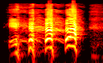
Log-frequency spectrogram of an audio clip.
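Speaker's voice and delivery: high, loud burst of laughter; big real laugh. Real, not acted. Telling his cohost the plot, bursts out laughing. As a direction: crack up at the joke.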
